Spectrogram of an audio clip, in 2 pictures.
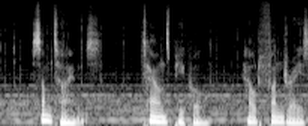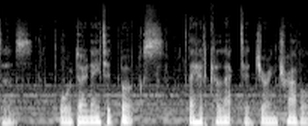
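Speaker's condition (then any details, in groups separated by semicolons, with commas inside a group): No condition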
